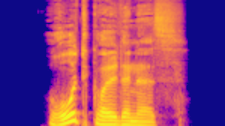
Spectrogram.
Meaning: strong/mixed nominative/accusative neuter singular of rotgolden
- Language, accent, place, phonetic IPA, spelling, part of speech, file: German, Germany, Berlin, [ˈʁoːtˌɡɔldənəs], rotgoldenes, adjective, De-rotgoldenes.ogg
